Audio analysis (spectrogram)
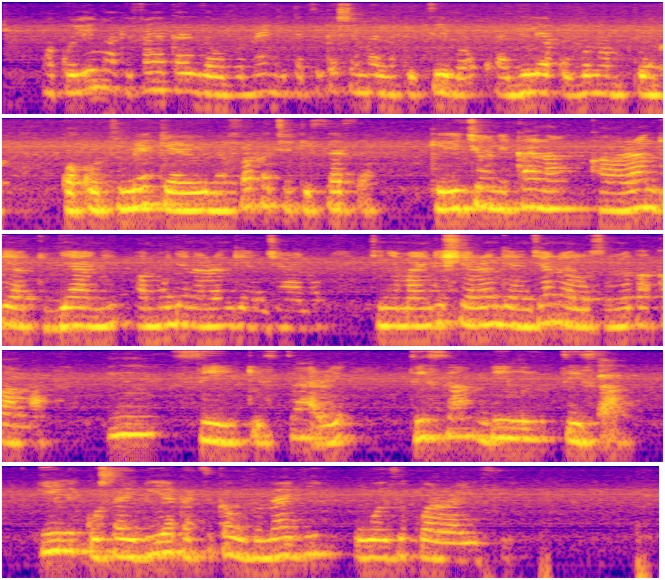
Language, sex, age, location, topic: Swahili, female, 18-24, Dar es Salaam, agriculture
